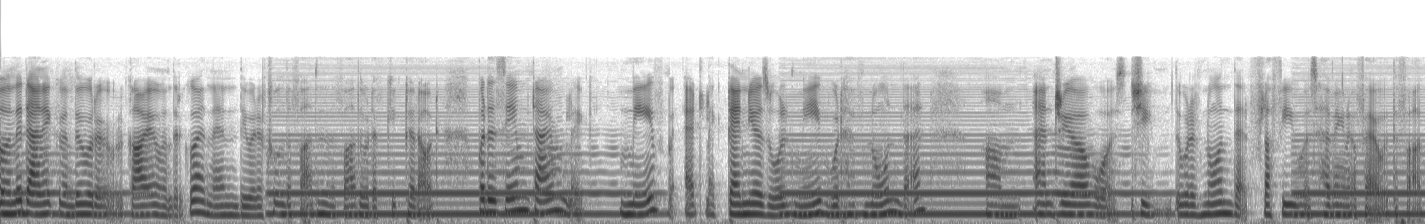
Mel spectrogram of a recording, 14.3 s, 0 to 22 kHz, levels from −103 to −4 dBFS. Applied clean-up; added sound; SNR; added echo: none; Wind instrument, woodwind instrument; 3 dB; none.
